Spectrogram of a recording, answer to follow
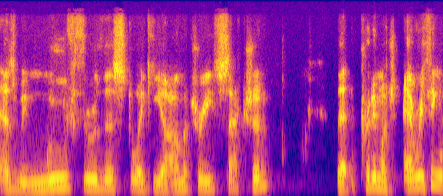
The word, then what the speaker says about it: stoichiometry: saying that at first but that's how you pronounce it stoichiometry and we're going to be using sort of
